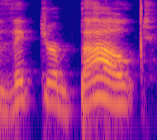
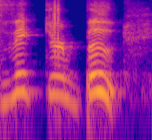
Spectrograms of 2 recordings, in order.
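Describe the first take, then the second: First: The surname has an 'ow' vowel, like out. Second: The surname has an 'oo' vowel, like boot. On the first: The speaker calls it wrong. "you're mispronouncing words" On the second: The speaker calls it right. "It's Victor Boot"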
